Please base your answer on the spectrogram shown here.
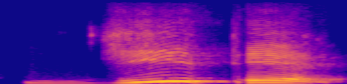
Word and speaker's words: Dieter: Então, aqui, ó, Dieter, D-I-E-T-R, mas se fala como I.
